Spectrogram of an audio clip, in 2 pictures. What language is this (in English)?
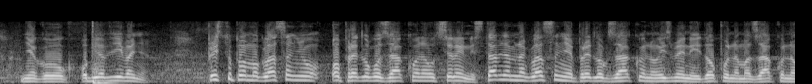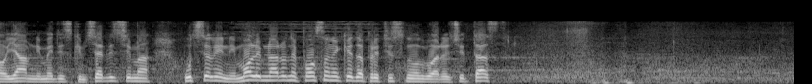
Serbian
